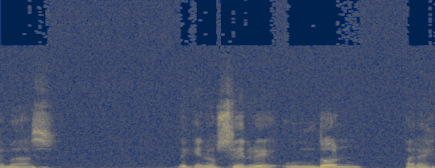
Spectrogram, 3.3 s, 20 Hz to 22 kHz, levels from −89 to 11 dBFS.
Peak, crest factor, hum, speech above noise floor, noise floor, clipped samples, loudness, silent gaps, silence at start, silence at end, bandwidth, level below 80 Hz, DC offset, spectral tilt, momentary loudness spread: -6 dBFS; 18 dB; none; 25 dB; -49 dBFS; under 0.1%; -25 LUFS; none; 0 s; 0 s; over 20 kHz; -54 dBFS; under 0.1%; -4.5 dB/octave; 13 LU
